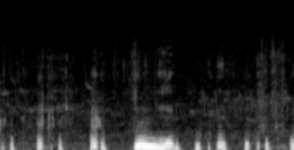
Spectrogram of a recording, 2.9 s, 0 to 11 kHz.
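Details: Courting male Eurasian eagle-owl in the breeding niche, filmed by a nest camera in northern Rhineland-Palatinate, Germany, on 4 May 2013. Clipped low hoots come in quick bursts around one strong, quavering, drawn-out note.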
